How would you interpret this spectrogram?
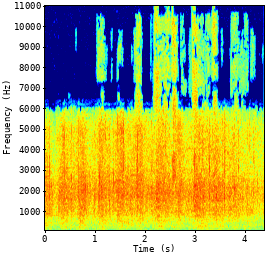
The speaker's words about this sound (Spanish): Oh, me gusta la musiquita y los aplausos.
